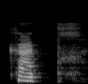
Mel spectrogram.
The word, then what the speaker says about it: quatre: Quatre. Quatre. QU, this U doesn't affect the pronunciation. You just say K. Quatre. And this E, at the end is silent.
